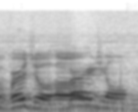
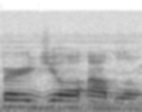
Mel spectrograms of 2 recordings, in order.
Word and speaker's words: Virgil Abloh: you saying about vert vert oh yeah so Virgil Argyl I woodbridge I'm sorry I want to say his name right okay yeah its original / job Virgil abloh yet you met him a couple times yeah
